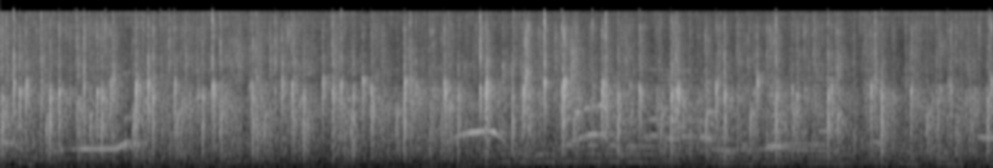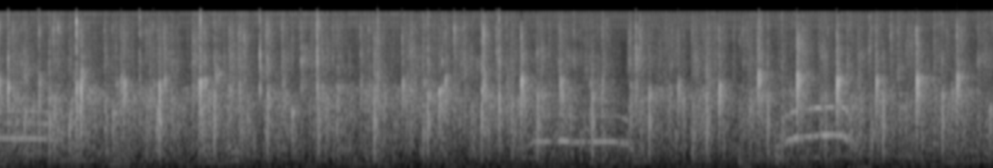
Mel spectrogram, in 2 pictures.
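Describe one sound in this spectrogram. People in an audience cheer and whoop now and then.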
